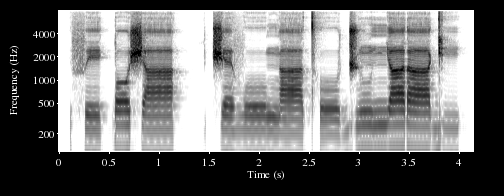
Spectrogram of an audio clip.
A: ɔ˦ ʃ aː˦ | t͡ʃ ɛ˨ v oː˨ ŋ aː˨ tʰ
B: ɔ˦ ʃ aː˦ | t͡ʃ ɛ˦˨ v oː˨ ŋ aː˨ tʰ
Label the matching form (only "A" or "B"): A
